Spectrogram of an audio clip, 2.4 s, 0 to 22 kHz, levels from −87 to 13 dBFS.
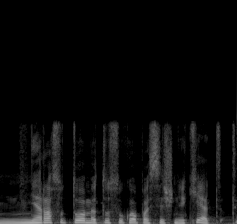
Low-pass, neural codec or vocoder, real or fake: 9.9 kHz; none; real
